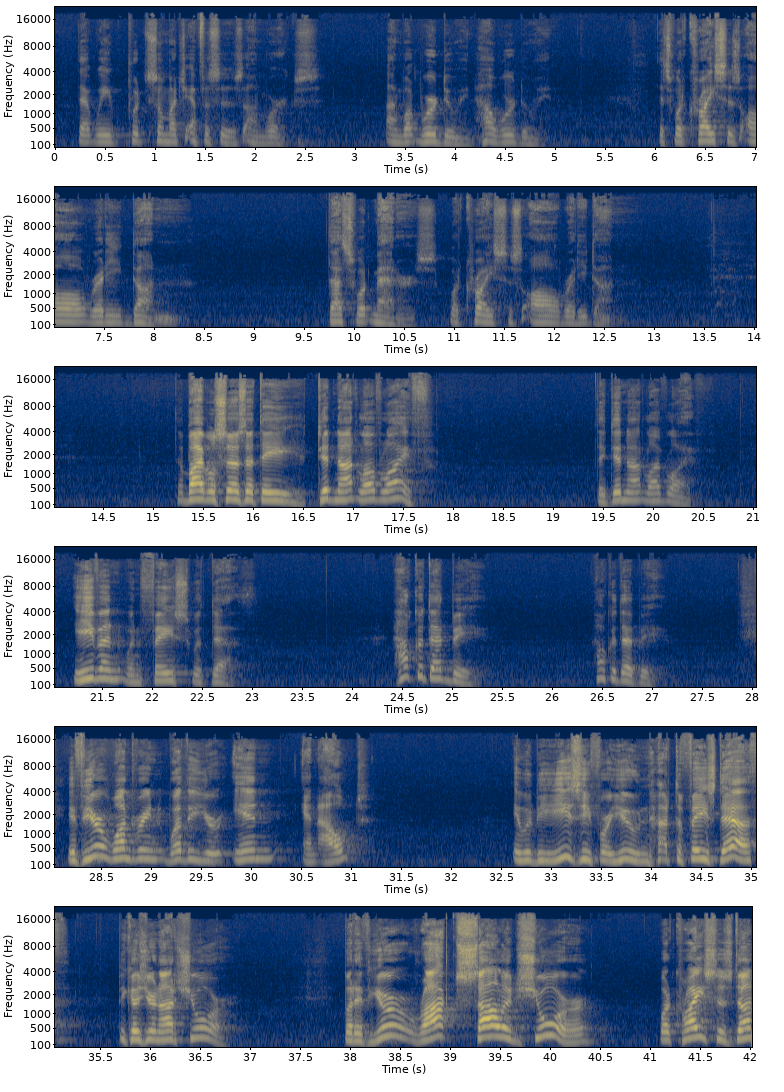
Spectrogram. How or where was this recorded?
large echoing room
